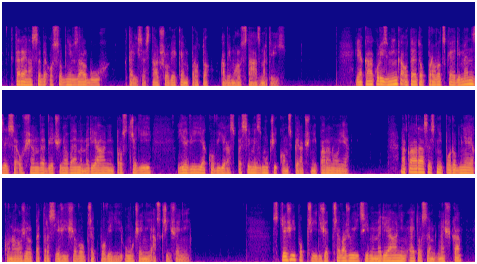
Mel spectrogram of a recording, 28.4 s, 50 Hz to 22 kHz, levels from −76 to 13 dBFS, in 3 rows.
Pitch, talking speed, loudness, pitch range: 90 Hz, 120 wpm, -16 LUFS, 85-100 Hz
